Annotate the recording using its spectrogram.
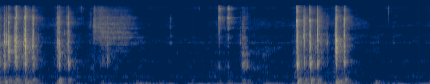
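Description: Typing on a computer keyboard: a few short runs of key clicks as a word is typed.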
